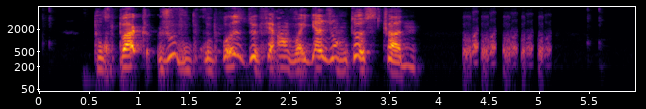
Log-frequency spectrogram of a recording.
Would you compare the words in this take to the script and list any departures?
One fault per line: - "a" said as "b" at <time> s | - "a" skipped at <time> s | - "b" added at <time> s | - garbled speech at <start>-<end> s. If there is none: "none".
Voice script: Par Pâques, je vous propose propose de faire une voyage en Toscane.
- "Par" said as "Pour" at 0.6 s
- "propose" skipped at 2.1 s
- "une" said as "un" at 2.4 s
